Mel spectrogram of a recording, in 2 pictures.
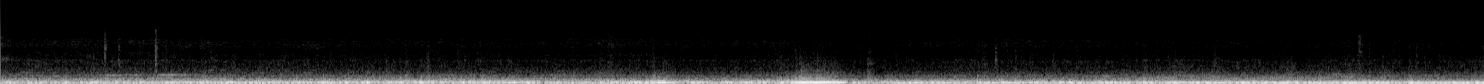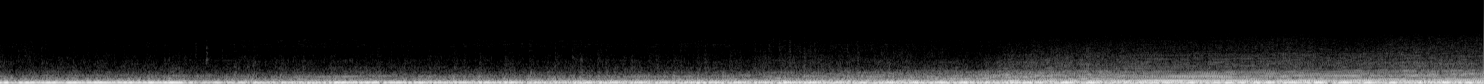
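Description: Holden VZ SS Ute's 5.7-litre V8 idling with a steady low rumble inside the cabin as the car creeps forward, with one heavy thump about eight seconds in.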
